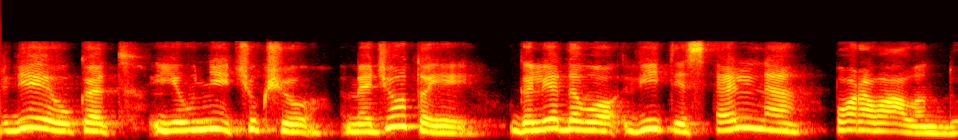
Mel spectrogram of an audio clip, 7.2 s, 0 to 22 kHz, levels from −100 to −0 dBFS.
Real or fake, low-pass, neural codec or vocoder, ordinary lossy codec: real; 7.2 kHz; none; AAC, 48 kbps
